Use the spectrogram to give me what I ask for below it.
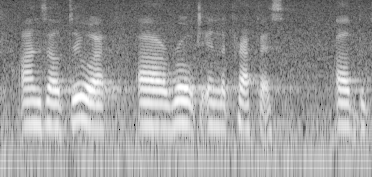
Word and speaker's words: Anzaldúa: I want to share a few sage words that Anzaldúa, sorry, I've been mispronouncing her name, Anzaldúa wrote in the preface of This Bridge We Call Home.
